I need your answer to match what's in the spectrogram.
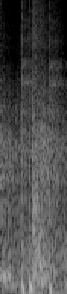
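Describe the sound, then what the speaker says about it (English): A grenade explosion in the video game Max Payne: a short cluster of loud, sharp blasts and crashing bursts, close and punchy, over in under a second. "I want to try the grenade"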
